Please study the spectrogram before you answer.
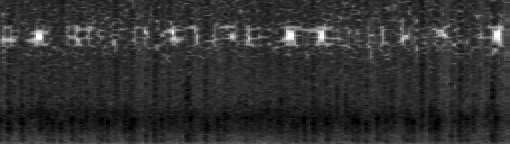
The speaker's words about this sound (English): let's hear your applause.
